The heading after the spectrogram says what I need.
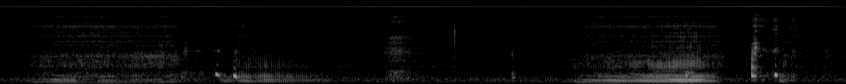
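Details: Snoring in an 8-month-old, 85-pound female Labrador puppy: two long, droning snores on the in-breath, with soft clicks and a quieter breath between them, in a small room.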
